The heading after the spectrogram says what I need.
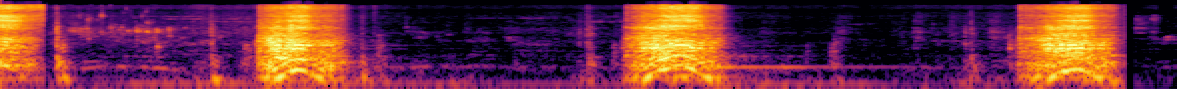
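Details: Whirlpool top-load washer agitating with harsh grinding bursts about every two seconds: a worn splutch under the washer that can't grip the gearcase drive.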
